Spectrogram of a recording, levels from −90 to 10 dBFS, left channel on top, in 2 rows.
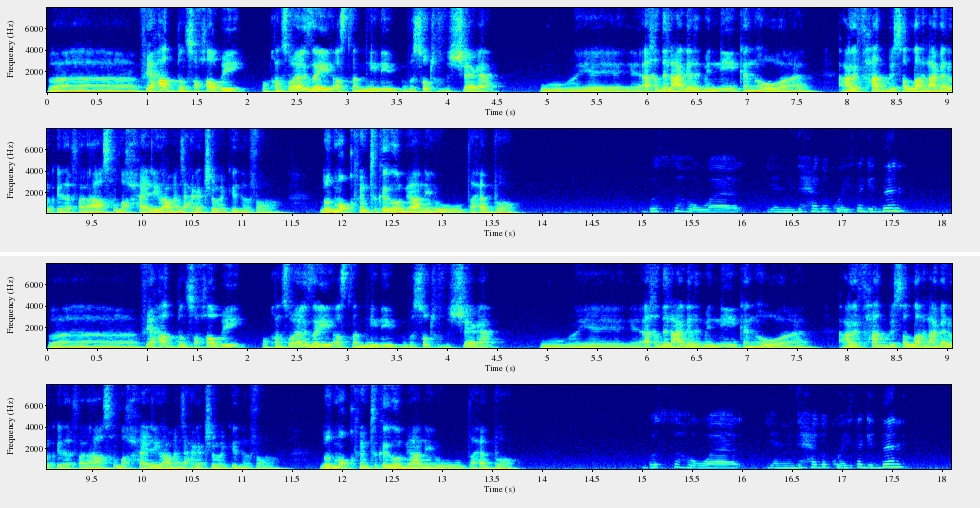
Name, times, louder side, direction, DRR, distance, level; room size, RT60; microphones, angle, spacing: voice 1, 0.0-4.5 4.9-11.4 11.8-13.8, left 3 dB, 35° left, 0.8 m, -26 dB
voice 2, 15.0-16.0 16.2-17.6, equal, 70° right, 1.3 m, -44 dB
3.7 x 2.7 x 3.2 m
head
